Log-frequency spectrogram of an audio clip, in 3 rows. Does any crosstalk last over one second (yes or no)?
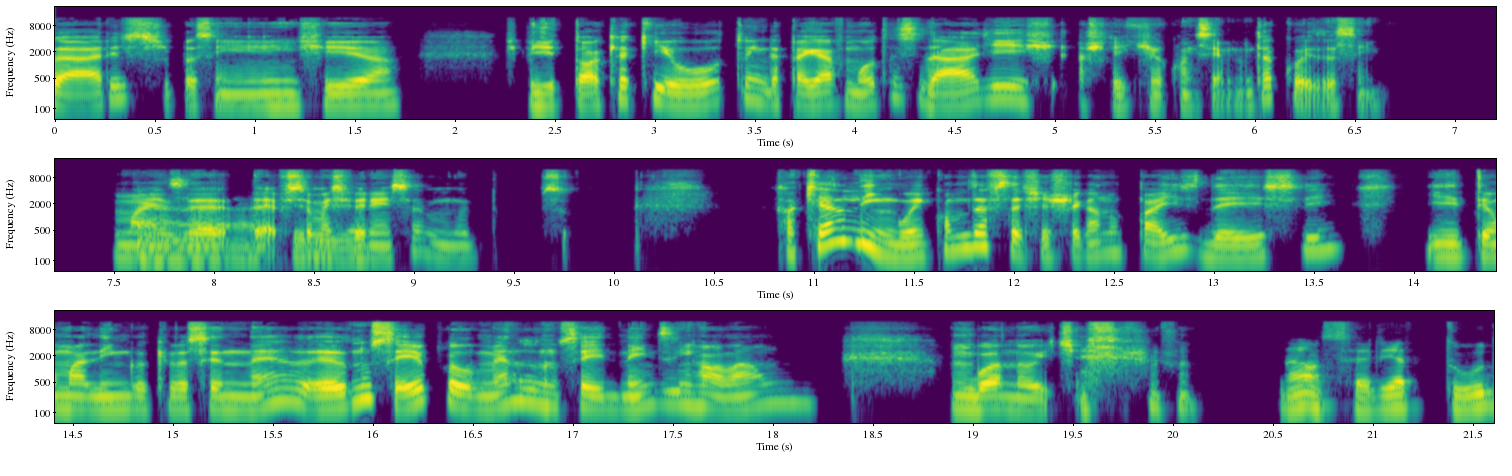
yes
